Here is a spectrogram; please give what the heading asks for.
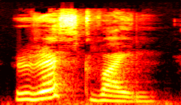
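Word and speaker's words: erstwhile: यहाँ ई अक्षर साइलेंट है और हम इसे बोलेंगे रेस्ट वाइल।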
